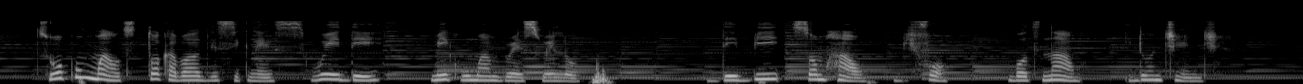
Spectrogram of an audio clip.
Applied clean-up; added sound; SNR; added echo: none; Harp; 17 dB; none.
